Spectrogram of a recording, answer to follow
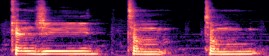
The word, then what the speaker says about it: Tomochika: By the way, I'm Kenji Tomochika.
